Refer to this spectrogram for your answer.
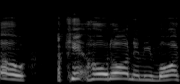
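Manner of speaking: put-on British accent. Retelling a character's line from a scene with Khonshu, in a British accent impression. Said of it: "is that your British accent?".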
